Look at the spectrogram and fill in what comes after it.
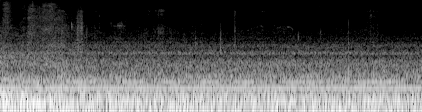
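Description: Steady low hum of a car's engine running, heard inside the cabin, with faint rustling of a tissue rubbing a newborn kitten.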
